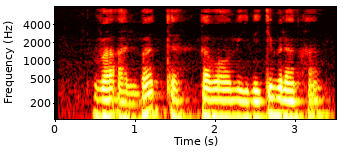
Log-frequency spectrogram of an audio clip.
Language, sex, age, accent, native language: Uzbek, male, 18-24, Toshkent viloyati, Uzbek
